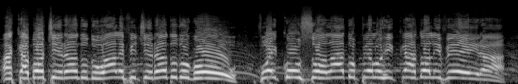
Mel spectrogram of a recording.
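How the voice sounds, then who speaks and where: Very high-voiced Brazilian male football analyst. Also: fairly even intonation, moderate pace. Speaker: football commentator. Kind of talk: live analysis of penalty kicks.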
